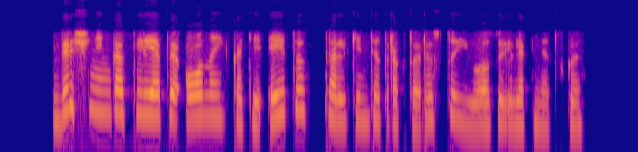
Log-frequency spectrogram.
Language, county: Lithuanian, Kaunas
